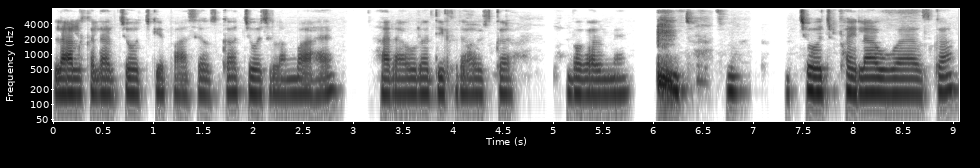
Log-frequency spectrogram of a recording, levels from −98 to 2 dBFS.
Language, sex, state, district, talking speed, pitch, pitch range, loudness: Hindi, female, Bihar, Jamui, 150 wpm, 165 Hz, 160-175 Hz, -20 LUFS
